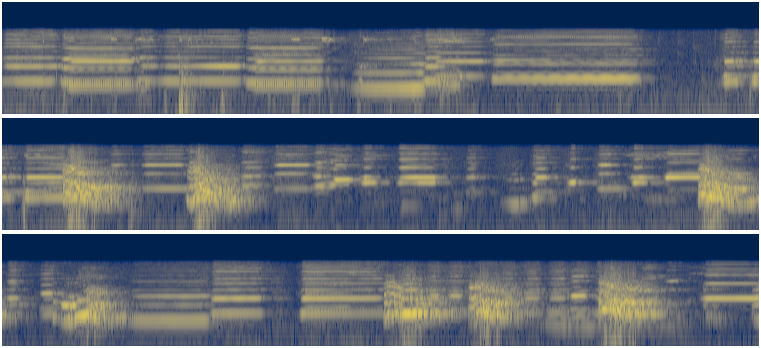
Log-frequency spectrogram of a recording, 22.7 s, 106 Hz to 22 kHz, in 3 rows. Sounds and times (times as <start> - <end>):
Wind instrument, woodwind instrument: 0.0 - 6.6, 7.2 - 8.2, 8.8 - 22.7
Harmonica: 0.0 - 22.7.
